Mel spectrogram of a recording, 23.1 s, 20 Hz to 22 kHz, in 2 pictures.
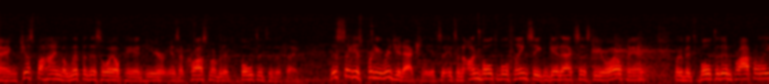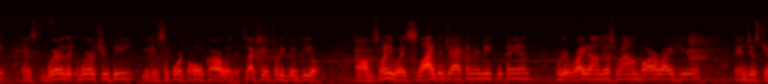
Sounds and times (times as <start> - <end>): Speech: 0.0 - 23.0.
